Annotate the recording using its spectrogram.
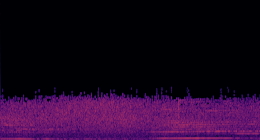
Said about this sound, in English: His groundbreaking New Age album… featured the sounds of endangered animal species, such as the humpback whale.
